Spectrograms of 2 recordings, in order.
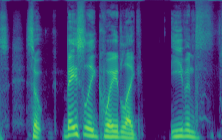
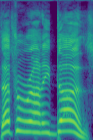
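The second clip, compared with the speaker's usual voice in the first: put-on yelling voice, higher pitch; 12 semitones higher than usual. Retelling a movie scene, imitating Nancy yelling at the horse guy. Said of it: "She's yelling at this guy".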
